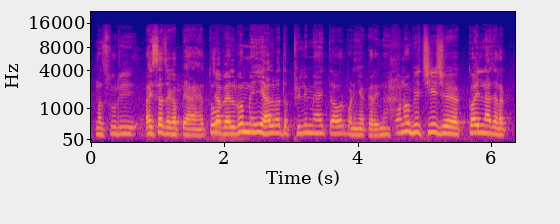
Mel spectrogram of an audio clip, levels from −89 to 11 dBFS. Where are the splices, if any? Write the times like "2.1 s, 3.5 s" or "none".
1.9 s, 4.6 s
